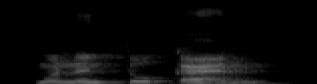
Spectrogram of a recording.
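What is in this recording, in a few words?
"menentukan", Malay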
